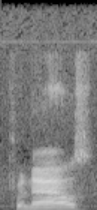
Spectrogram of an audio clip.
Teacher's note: stress on the second syllable okay again again two two again two okay people one people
